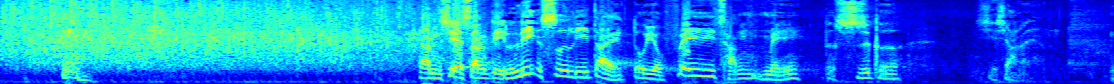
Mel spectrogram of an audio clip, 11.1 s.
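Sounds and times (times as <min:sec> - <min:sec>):
audience applause: 0:00.0 - 0:04.9
speech: 0:04.2 - 0:09.1, 0:09.8 - 0:10.4.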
